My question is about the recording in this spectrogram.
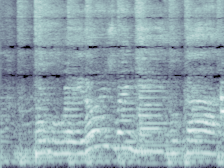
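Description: Live jazz band playing with piano, saxophone, double or electric bass and drum kit, a melody line sliding up and back down about halfway through.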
